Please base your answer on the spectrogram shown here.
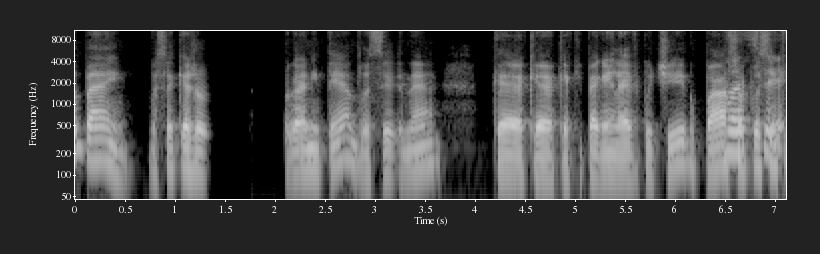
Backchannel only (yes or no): yes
